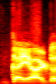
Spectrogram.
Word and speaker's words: Gallardo: By the way, sorry, it's Gallardo actually. I think so Italian these double L's are pronounced as Y.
